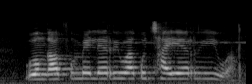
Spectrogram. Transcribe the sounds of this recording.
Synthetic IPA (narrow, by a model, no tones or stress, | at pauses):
wʔɔŋɡap̪fumɛleriwakut͡ʃʰajeriːwa̰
